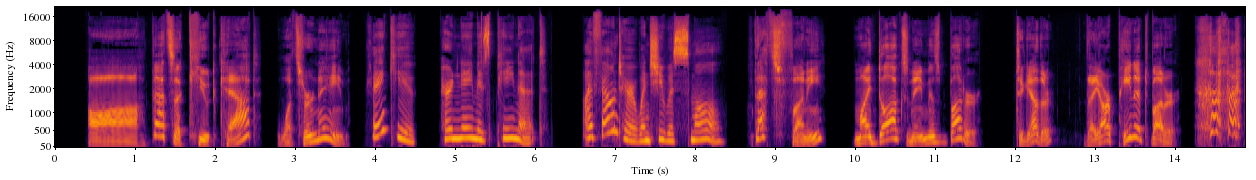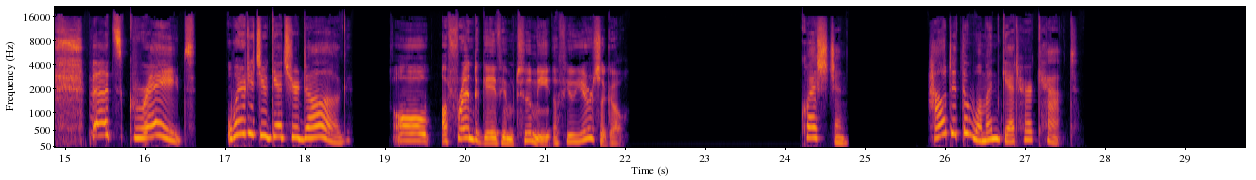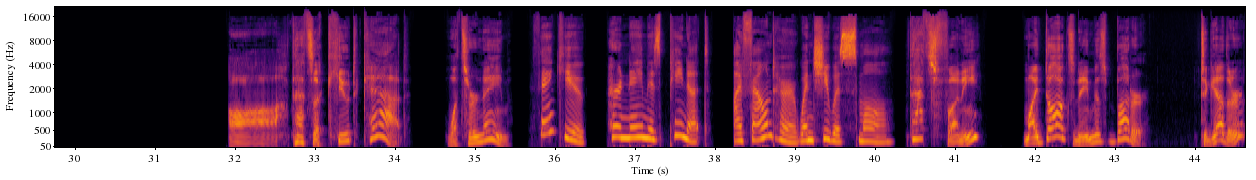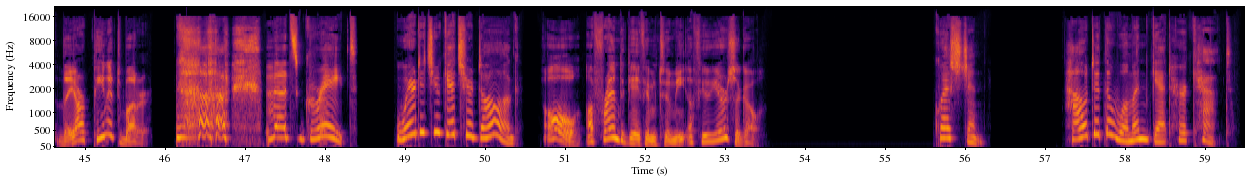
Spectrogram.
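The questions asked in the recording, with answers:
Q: How did the woman get her cat?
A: She found her when the cat was small.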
